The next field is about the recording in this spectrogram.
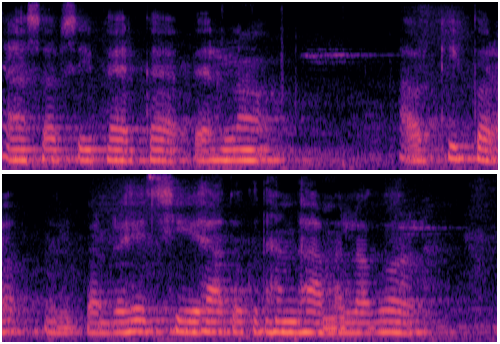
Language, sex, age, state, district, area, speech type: Maithili, female, 45-60, Bihar, Madhubani, rural, spontaneous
